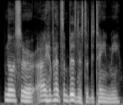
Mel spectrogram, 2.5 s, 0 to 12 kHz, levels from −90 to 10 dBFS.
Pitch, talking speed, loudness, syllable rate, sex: 140 Hz, 240 wpm, -17 LUFS, 5.7 syllables/s, male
